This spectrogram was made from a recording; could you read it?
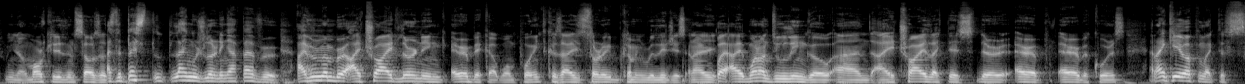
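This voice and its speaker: A man's voice: mid-range voice, a little mellow. A young man from Sweden, a language-learning vlogger, talking casually to camera, rambling with many fillers and restarts.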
